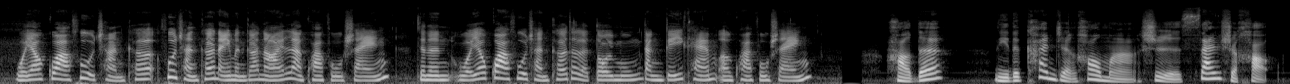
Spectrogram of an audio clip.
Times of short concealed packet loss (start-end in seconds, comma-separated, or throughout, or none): none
